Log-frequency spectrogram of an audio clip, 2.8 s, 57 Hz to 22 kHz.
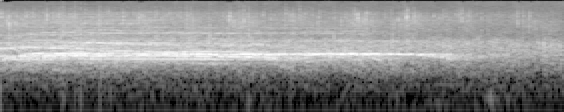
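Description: Graduation audience at Higher Ground Academy's 2019 ceremony applauding and cheering, a loud sustained wash of clapping with shouts and children's voices that fades toward the end.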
